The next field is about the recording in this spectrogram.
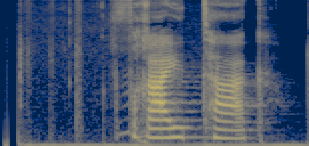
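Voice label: "Friday", Australian English; PictureDictionary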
